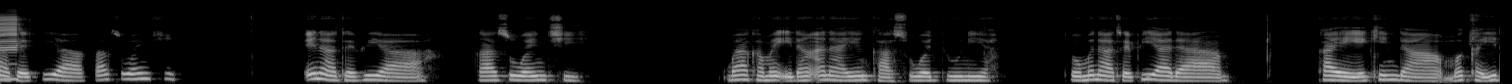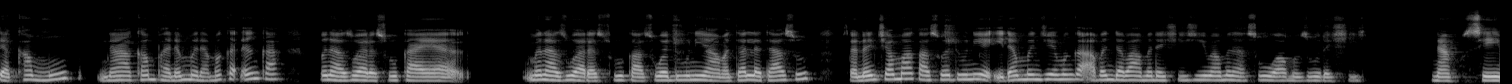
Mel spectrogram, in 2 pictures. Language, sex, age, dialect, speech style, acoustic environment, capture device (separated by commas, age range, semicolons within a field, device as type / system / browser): Hausa, female, 25-34, Nigeria - Katsina, happy, people talking; silence, mobile / Linux / Chrome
